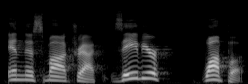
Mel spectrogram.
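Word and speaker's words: Xavier Watts: this mock draft, Xavier Wampa. It's kind of like the Yeti creature from Star Wars. That's kind of how it's pronounced. Not quite 1-to-1, but it's pretty close to it.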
